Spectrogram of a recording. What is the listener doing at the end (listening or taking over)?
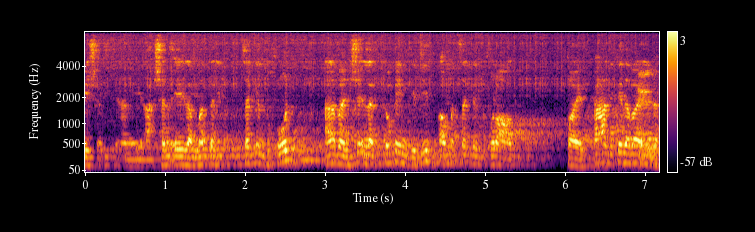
taking over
